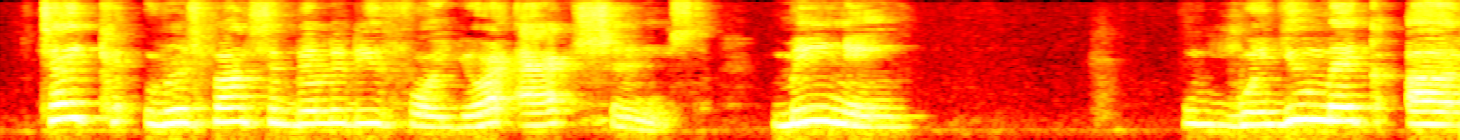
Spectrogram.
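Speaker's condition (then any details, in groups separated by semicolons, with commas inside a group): Cerebral palsy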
